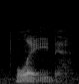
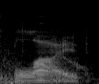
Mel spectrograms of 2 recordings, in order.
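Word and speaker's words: Blaidd: blide I it's funny it's spelled blade bigy l a i d d right blade but it's enunciated as blide this is where it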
